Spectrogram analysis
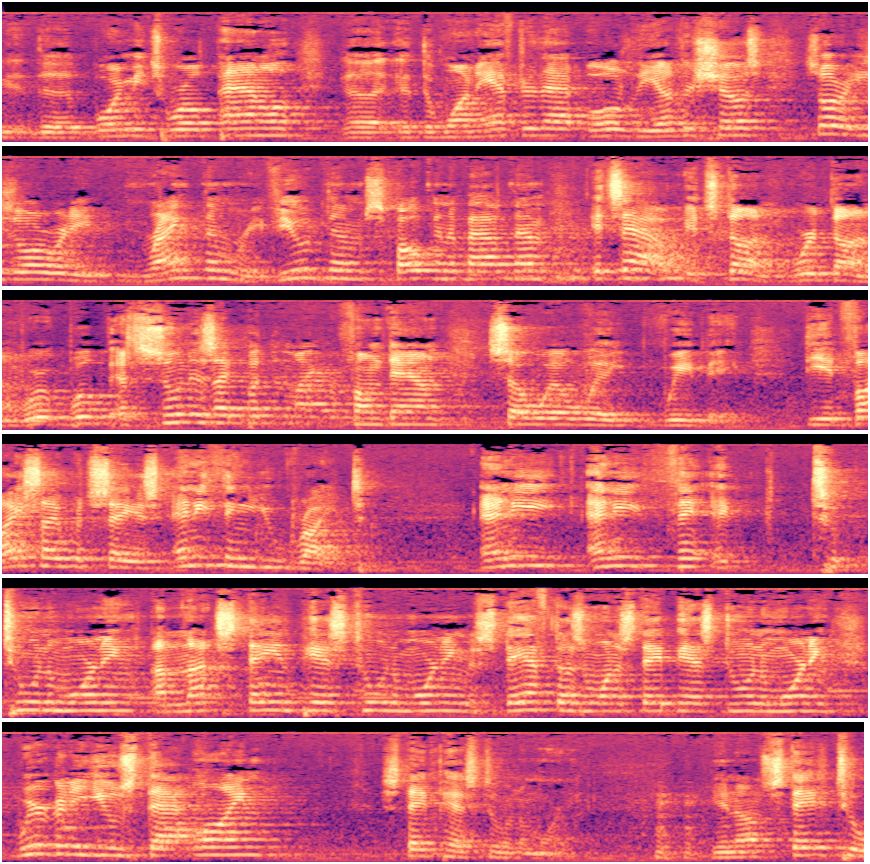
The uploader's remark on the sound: Recorded at ATX Television Festival in the Stephen F. Austin ballroom in Austin, TX.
